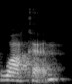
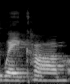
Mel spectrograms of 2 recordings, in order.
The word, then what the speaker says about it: Wacom: it is pronounced W which means Harmony in Japanese and Comm as in computer so Wacom but hey we will answer to waycom or Wacom no judgment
